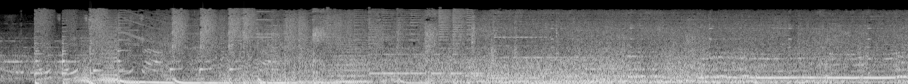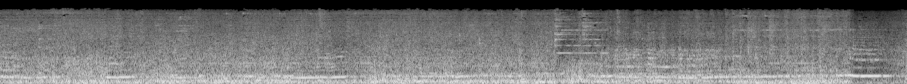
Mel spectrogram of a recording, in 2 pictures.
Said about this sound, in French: Nous avons quitté le métro de Hong Kong, Florence de Changy, pour monter dans un tram.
